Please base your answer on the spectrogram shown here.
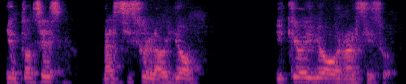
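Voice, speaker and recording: Animated doctor teaching class. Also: male voice, mid-range voice, takes it slowly, muffled recording, slight background noise. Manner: chatty, animated, quizzing students. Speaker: medical teacher. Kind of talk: online class storytelling.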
